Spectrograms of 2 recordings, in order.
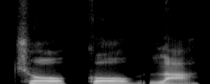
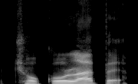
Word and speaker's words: chocolate: In English, we would say chocolate, but when I just focus on pronouncing the vowels correctly, this word now sounds like chocolate. Chocolate.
